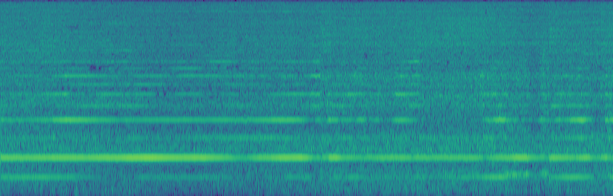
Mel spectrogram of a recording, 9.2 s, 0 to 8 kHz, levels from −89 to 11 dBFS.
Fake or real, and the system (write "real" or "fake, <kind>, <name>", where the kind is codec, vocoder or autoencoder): real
